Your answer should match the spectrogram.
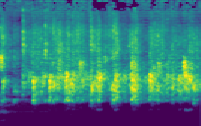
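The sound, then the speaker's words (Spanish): A crowd applauds to welcome a guest who came from Guatemala. Many hands clap at once in a dense, crackling wash, sustained at an even level throughout with no voices over it. “Así que yo quiero que la recibamos con otro aplauso.”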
